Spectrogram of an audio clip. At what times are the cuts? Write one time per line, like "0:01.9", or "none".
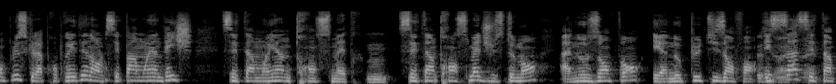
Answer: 0:01.1
0:01.6
0:04.3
